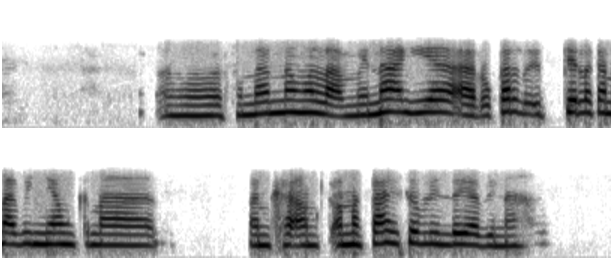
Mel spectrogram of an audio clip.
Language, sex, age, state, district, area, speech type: Santali, female, 18-30, Jharkhand, Seraikela Kharsawan, rural, conversation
